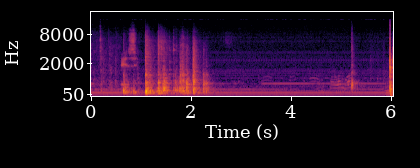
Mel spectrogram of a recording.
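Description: Mostly speech: a voice exclaiming "It worked!" early on, then quiet tape hum with faint voices in the background and a single sharp click near the end.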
